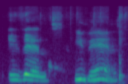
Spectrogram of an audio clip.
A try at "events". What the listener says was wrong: Gaya dikit ya dibacanya events, bukan event ya. Yang betul adalah events ya.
